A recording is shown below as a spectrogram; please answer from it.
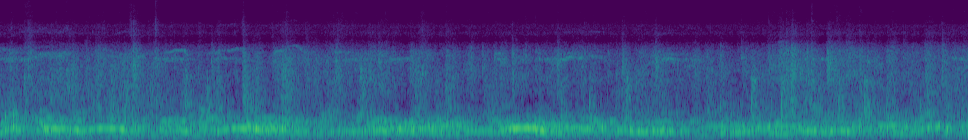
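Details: Fantail pigeons in assorted colours producing continuous low, throaty, undulating coos from several birds at once, with rising-and-falling phrases repeating every second or two over a steady background hiss.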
